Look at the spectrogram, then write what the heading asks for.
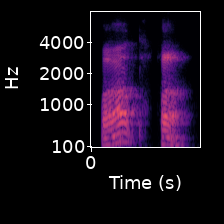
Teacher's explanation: You can say pha, not fa. In Sanskrit, there's no fa. It's pha. Pha, pha. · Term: Mahaprana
